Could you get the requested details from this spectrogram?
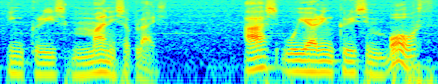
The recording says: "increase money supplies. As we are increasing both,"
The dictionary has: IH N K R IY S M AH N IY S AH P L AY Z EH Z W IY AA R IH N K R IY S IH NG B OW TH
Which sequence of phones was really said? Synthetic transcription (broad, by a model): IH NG K R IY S M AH N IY S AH P L AY S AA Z W IY AA R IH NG K R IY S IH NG B OW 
